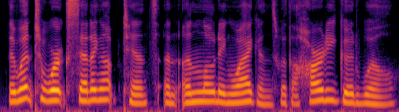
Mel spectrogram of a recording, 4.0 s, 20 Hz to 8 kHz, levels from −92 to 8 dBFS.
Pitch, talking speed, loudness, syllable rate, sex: 205 Hz, 225 wpm, -19 LUFS, 5.4 syllables/s, female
